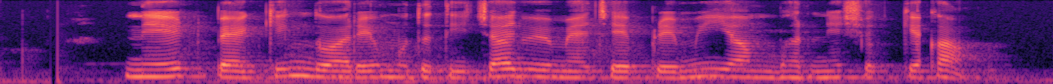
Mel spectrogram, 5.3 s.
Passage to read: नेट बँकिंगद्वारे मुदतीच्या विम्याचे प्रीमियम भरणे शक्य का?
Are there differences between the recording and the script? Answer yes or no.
no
